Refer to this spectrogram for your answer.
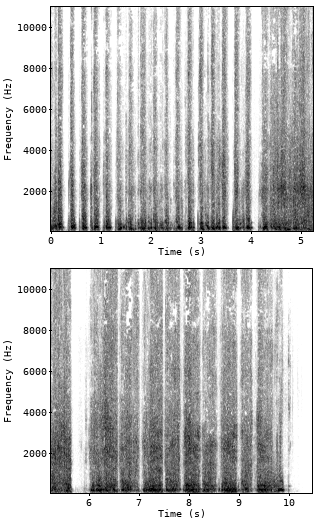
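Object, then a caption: Mesh-covered scrub sponge. A pink glittery mesh-covered scrub sponge, held in a gloved hand, is rubbed up and down the side of a microphone in fast, rough strokes. Quick scratchy bursts give way to a sustained gritty scrape, a short pause, and then more rapid rasping strokes, with a hollow low rumble under bright hiss. The rubbing stops abruptly near the end, leaving silence.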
